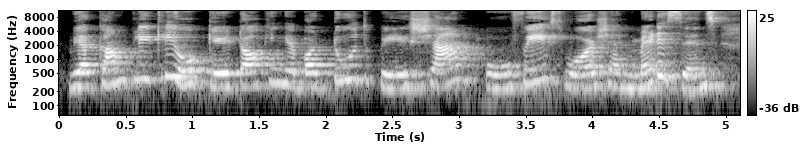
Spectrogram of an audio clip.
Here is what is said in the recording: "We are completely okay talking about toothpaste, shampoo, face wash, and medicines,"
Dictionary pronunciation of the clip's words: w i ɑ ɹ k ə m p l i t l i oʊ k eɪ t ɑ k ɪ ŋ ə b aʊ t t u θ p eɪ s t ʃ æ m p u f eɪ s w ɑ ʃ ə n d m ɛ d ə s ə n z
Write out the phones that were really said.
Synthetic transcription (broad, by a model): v i ɑ ɹ k ə m p l i t l i oʊ k eɪ t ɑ k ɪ ŋ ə b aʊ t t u t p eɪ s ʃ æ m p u f eɪ s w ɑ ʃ ə n d m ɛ d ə s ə n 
